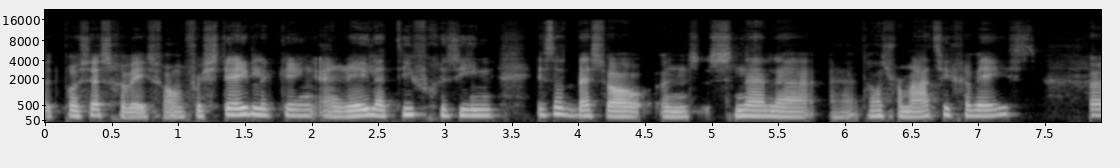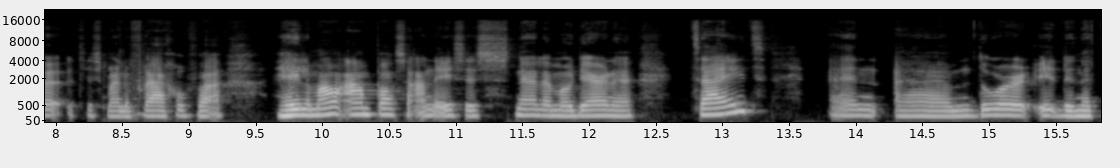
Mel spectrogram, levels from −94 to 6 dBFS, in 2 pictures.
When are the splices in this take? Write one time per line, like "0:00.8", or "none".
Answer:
0:07.8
